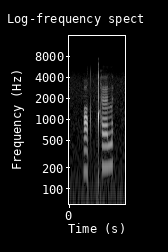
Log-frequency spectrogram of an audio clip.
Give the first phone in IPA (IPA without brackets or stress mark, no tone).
ʌ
